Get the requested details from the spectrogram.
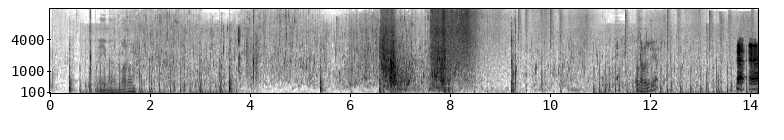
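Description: Wooden blocks knock and crack as they are broken.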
